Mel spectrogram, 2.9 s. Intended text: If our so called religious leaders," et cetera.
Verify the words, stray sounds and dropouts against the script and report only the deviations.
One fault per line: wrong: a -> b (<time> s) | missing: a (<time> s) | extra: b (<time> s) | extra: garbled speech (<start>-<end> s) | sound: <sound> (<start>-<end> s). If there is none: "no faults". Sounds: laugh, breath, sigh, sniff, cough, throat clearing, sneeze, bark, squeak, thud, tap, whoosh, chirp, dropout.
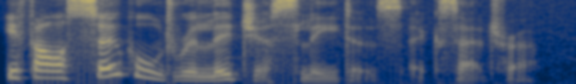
no faults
